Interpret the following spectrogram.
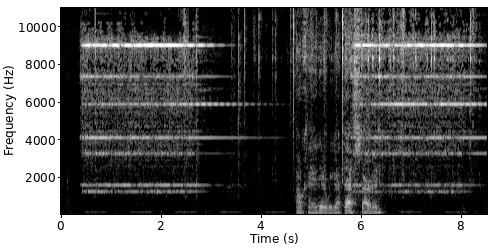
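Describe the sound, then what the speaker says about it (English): A telephone rings repeatedly in a home garage during a Triumph TR6 engine build, bright electronic bursts in a regular pattern, with someone talking over it partway through. "The phone is ringing."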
